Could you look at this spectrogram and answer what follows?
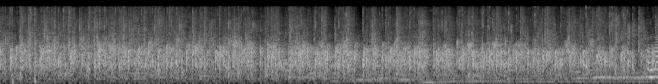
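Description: Applause from a church audience fills the room, a dense and steady clapping that holds at a constant level for several seconds with no talk over it.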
